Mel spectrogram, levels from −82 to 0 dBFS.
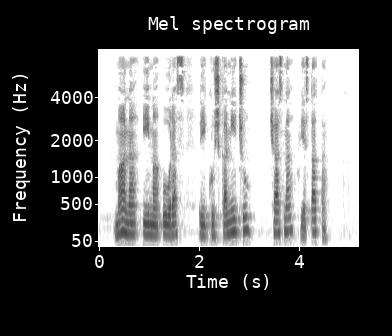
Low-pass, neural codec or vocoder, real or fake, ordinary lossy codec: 7.2 kHz; none; real; MP3, 64 kbps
